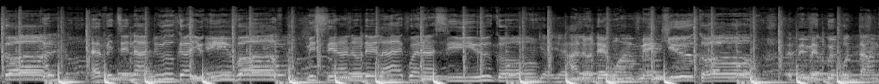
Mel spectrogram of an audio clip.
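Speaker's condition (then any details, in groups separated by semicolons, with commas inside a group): No condition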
